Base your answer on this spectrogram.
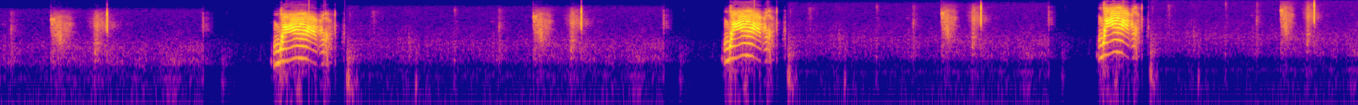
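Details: A cat meowing at the camera gives three loud, arched meows roughly every four seconds, each surrounded by quieter brief squeaks and chirps in an otherwise silent setting.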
